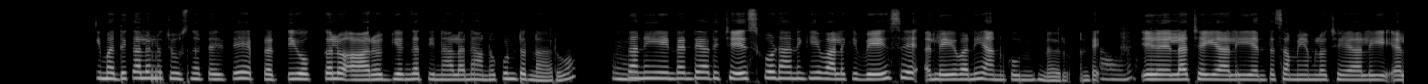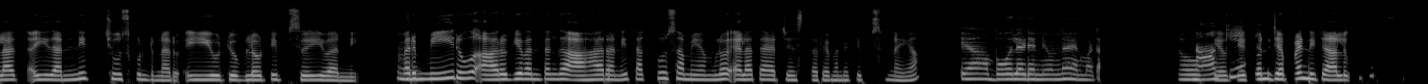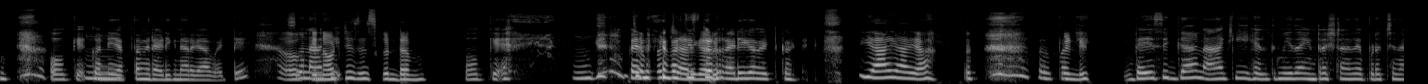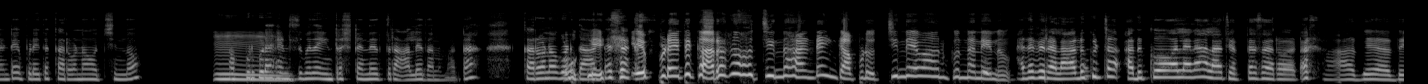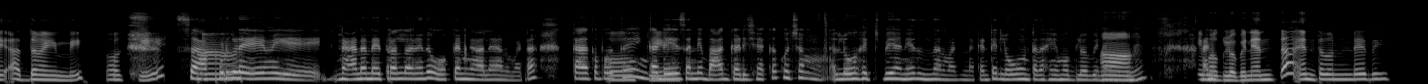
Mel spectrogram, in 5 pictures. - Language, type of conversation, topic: Telugu, podcast, ఆరోగ్యవంతమైన ఆహారాన్ని తక్కువ సమయంలో తయారుచేయడానికి మీ చిట్కాలు ఏమిటి?
- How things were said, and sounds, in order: other background noise; in English: "యూట్యూబ్‌లో టిప్స్"; chuckle; in English: "సో"; in English: "నోట్"; chuckle; laughing while speaking: "చెప్పండి చారిగారు"; in English: "రెడీగా"; laughing while speaking: "యాహ్! యాహ్! యాహ్! చెప్పండి"; chuckle; in English: "బేసిక్‌గా"; in English: "హెల్త్"; in English: "హెల్త్"; laughing while speaking: "ఓకే. ఎప్పుడైతే కరోనా ఒచ్చిందా అంటే ఇంకప్పుడొచ్చిందేమో అనుకున్నా నేను"; chuckle; laughing while speaking: "అనుకోవాలనే అలా చెప్పేసాన్నమాట"; in English: "సో"; in English: "ఓపెన్"; lip smack; in English: "లో హెచ్‌బి"; in English: "లో"; in English: "హిమోగ్లోబిన్"; in English: "హిమోగ్లోబిన్"; in English: "అండ్"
